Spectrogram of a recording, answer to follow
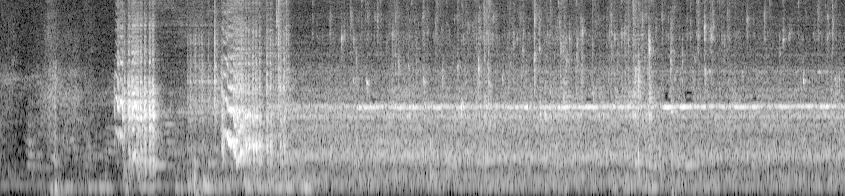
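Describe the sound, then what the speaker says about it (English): Running tap water rinsing a fork at a kitchen sink while cooking, a short clatter of the utensil followed by a steady, fairly quiet stream of water under faint room noise. "Gonna rinse the fork."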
